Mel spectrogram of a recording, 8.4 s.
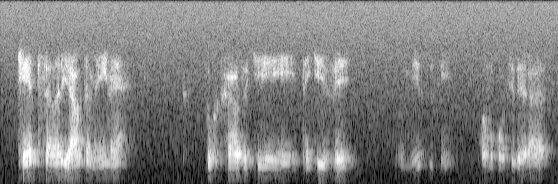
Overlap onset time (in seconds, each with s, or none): none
